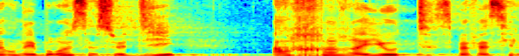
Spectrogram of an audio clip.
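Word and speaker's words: אחריות: Responsabilité, en hébreu, ça se dit acharayut. C'est pas facile à prononcer.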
